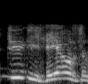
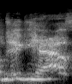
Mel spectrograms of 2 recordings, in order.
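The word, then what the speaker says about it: Doogie Howser: No, it's Doogy Houseser, mate. It's not Doogy Hower, it's Doogy.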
